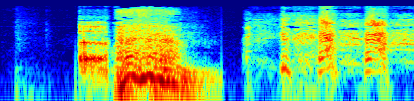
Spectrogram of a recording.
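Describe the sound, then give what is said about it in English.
A muffled burp is held back in the throat, followed by a second run of choked, throaty bursts, with no talking. “Hold on, I've got one of those burps coming up.”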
